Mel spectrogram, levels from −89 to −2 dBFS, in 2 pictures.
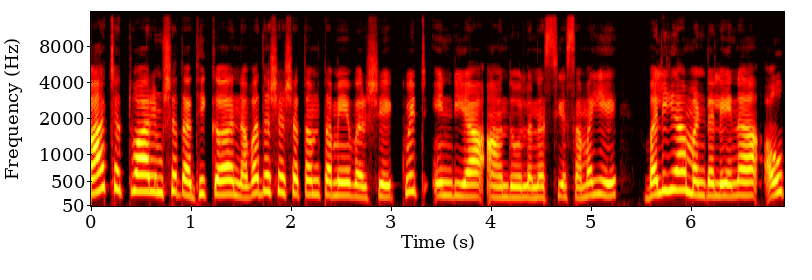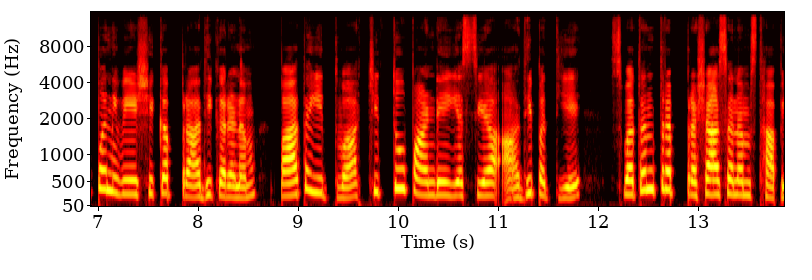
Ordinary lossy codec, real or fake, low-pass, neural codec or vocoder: none; fake; 14.4 kHz; vocoder, 44.1 kHz, 128 mel bands, Pupu-Vocoder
